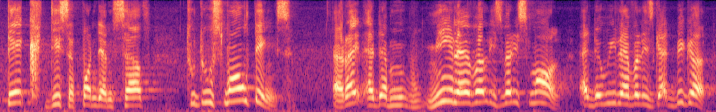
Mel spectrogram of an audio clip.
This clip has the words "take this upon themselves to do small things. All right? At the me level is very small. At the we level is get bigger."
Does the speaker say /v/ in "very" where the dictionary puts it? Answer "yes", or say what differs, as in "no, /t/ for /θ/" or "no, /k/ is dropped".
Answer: yes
